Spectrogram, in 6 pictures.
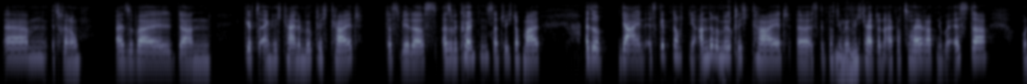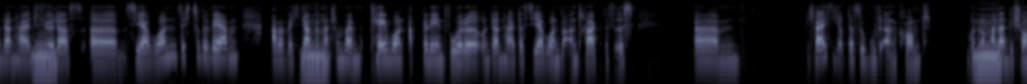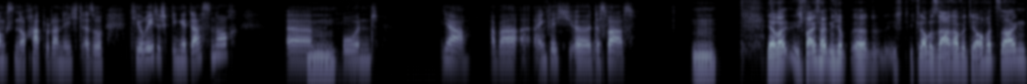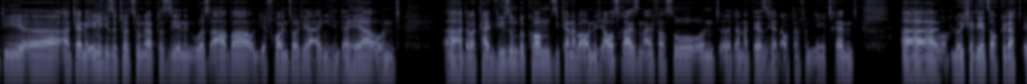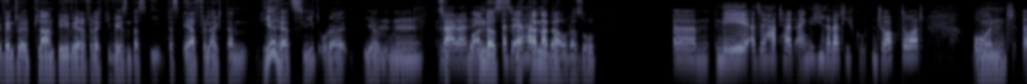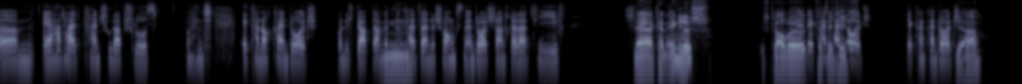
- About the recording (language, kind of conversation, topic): German, unstructured, Was war dein spannendstes Arbeitserlebnis?
- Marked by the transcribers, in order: unintelligible speech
